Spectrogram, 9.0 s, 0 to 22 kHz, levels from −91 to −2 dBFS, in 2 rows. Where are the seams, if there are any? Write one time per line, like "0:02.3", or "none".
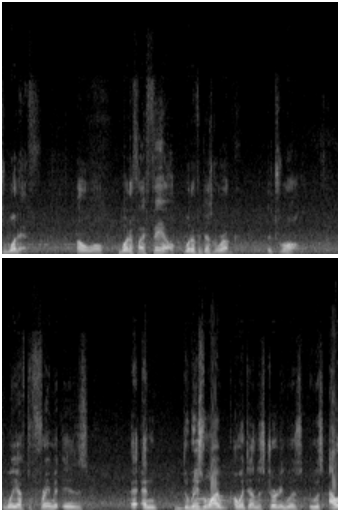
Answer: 0:00.9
